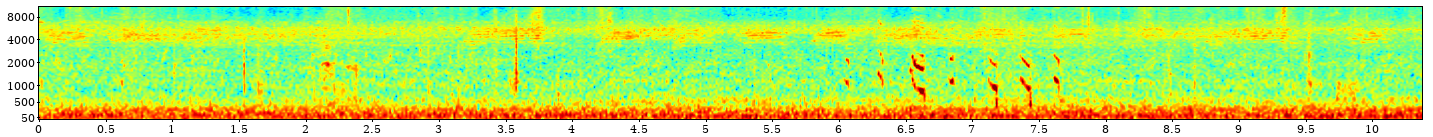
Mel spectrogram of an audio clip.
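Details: Red Shiba Inu puppies, four siblings born 4 August, on their first outdoor play and startled by the unfamiliar surroundings, filmed 28 August 2018; a quick cluster of short, high squeaky yelps midway over a constant insect buzz.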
